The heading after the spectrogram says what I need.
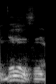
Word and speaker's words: Louisville: of the Pan-African Studies Department at University of Louisville, or Louisville, is how they pronounce it.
